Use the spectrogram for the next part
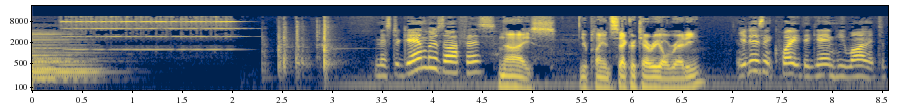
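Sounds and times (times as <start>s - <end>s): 
telephone ringing with metallic bell tone: 0.2s - 2.4s
speech: 3.4s - 8.5s.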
